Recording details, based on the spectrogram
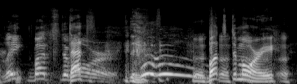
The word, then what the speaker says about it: Buttes des Morts: I'm going to say Lake Buttes des Morts. – That's actually pretty close. The S is silent, and it's almost like it's all one word. It's Butamore.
